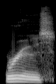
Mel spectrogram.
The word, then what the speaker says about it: ruse: It's a big rouse. Yeah, that's how you say it. Yeah, rouse. – Ruse.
